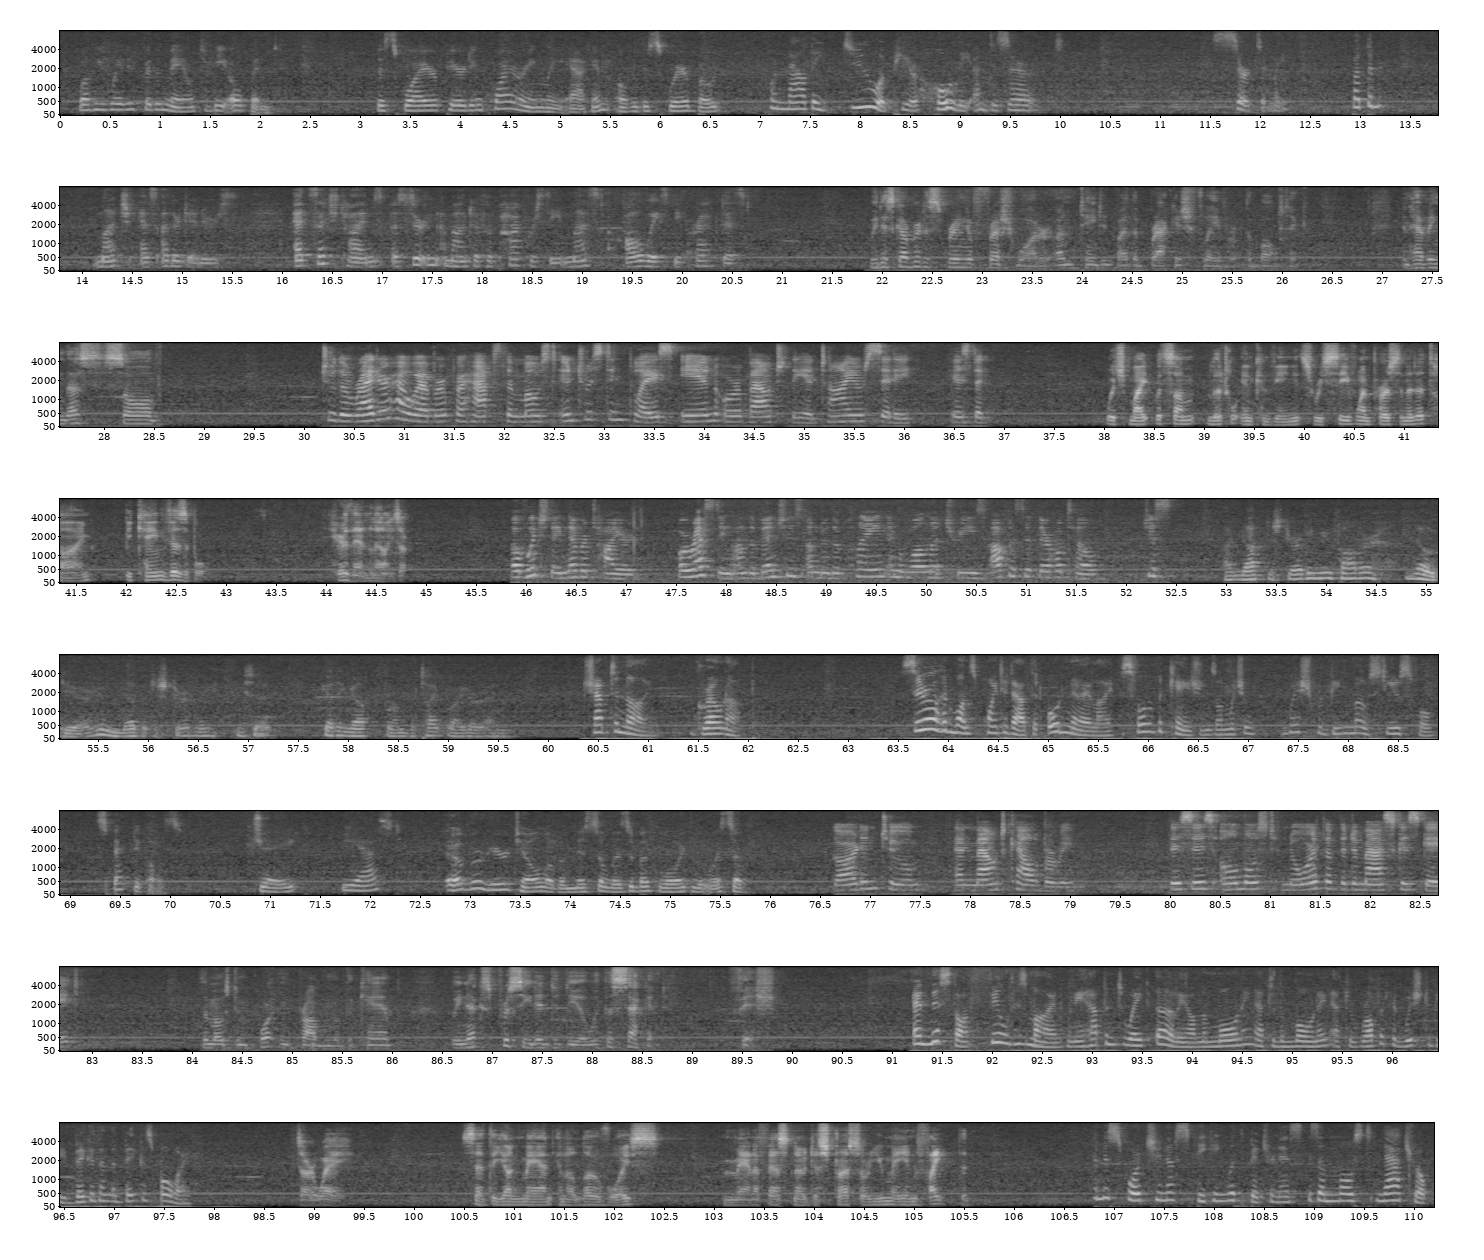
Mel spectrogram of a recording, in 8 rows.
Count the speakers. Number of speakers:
9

